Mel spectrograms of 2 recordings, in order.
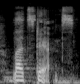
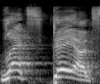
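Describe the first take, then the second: First: It is said plainly at normal volume. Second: It is bellowed out loudly and powerfully. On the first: "I'm not even going to say it right now in the way she says it. I'm just going to give you the two words" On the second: "She better bellow out a"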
